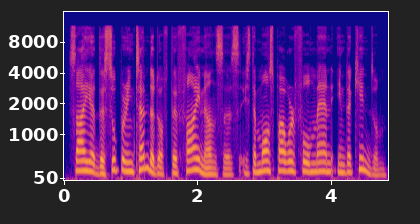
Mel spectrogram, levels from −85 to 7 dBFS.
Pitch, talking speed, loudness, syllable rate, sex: 180 Hz, 175 wpm, -17 LUFS, 4.9 syllables/s, male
